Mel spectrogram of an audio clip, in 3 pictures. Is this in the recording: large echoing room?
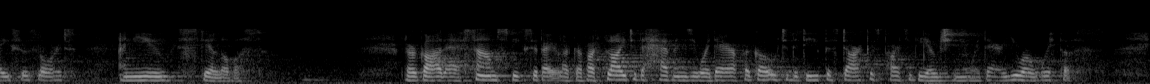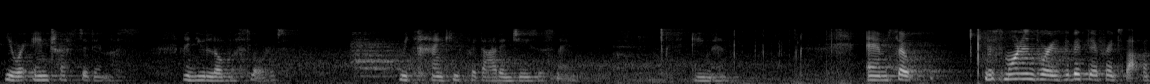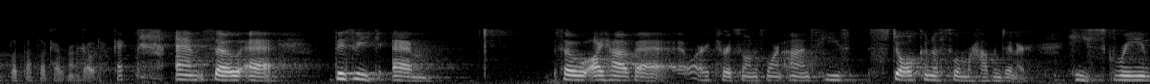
yes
